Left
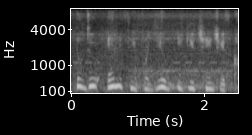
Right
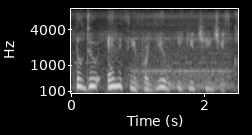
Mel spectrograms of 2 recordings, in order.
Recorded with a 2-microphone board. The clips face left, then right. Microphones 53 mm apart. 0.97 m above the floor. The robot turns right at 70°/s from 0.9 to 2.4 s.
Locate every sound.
0.1 s a man speaking: 70° right; by 2.5 s 35° left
